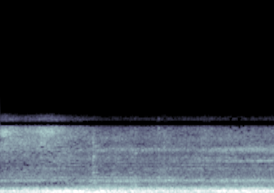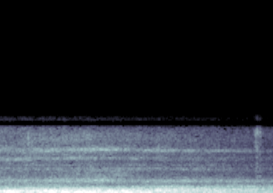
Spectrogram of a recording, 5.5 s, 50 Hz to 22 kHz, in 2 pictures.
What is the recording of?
Soundscapes > Urban
Passing Tram 16
city, field-recording, outside, street, traffic, tram, trolley, urban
